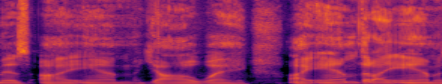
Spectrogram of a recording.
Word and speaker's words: Yahweh: And let me just remind you, when you see the word Lord, all caps, the actual Hebrew word is Yahweh, sometimes mispronounced as Jehovah, but Yahweh in Hebrew.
